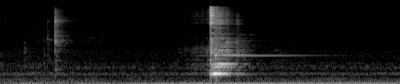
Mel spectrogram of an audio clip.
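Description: Steel kitchen utensils clanking: a light click about half a second in, then one sharp metallic clank about two seconds in that rings on briefly.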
